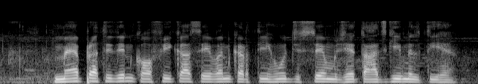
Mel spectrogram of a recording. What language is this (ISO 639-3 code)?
hin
